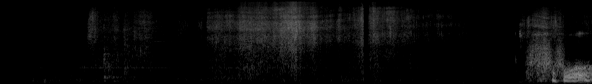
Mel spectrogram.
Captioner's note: plastic bag crinkles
